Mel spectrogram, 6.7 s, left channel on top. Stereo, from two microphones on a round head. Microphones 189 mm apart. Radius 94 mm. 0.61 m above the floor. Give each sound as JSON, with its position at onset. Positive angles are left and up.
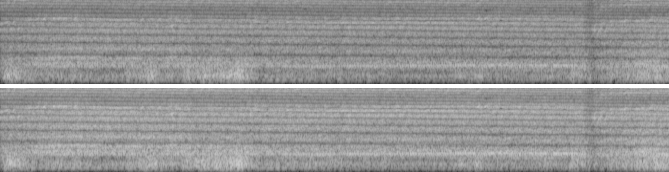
{"t": 0.0, "sound": "a drone", "side_deg": -10}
